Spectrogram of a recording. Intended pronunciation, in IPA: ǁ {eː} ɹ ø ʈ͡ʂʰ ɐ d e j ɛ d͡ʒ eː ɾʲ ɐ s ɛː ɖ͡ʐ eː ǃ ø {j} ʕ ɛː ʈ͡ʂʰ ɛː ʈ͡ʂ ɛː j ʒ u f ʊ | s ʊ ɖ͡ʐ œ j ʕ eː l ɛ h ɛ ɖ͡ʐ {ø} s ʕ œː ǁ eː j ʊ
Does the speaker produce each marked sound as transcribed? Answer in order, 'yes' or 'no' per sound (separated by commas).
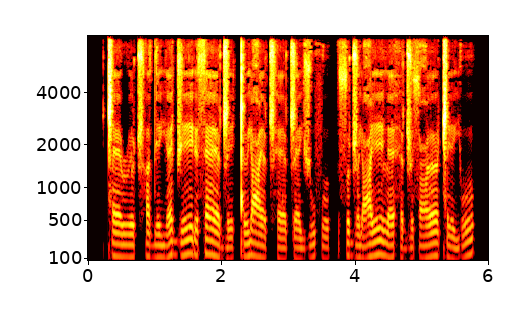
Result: no, yes, yes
